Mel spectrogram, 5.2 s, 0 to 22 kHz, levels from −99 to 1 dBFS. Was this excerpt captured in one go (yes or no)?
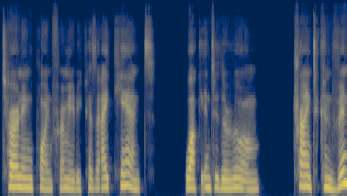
no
